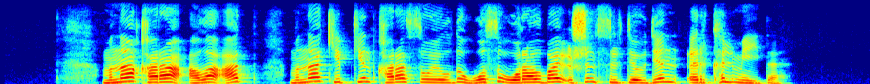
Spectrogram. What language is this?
Kazakh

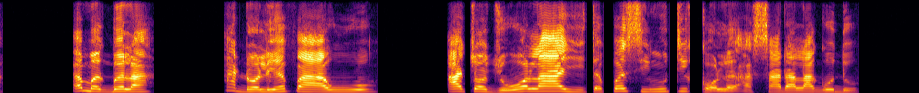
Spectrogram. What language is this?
Ewe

